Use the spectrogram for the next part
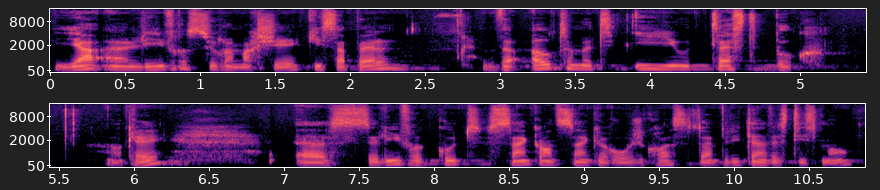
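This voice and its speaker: A Belgian man representing an EU recruitment office takes audience questions at an information session. His medium-pitched voice is darkish and husky at a measured pace, and he sounds hesitant, with many fillers and restarts and occasional slips into English terms.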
